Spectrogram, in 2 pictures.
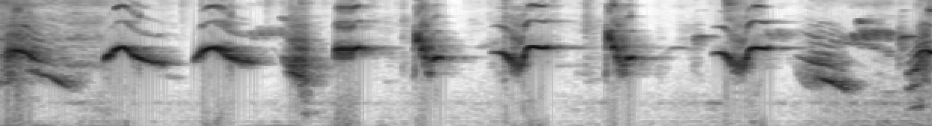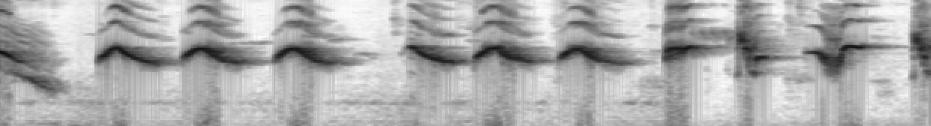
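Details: Asian pied starling singing to lure other starlings, with a rhythmic string of looping whistled notes, roughly two per second, broken by a few squeaky downslurred calls.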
